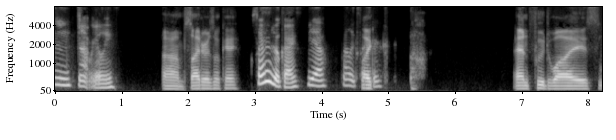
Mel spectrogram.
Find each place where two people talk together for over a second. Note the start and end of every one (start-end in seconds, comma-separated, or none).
none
